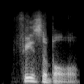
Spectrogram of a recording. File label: "feasible", American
